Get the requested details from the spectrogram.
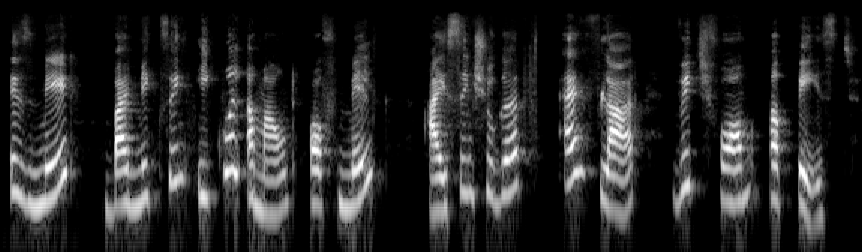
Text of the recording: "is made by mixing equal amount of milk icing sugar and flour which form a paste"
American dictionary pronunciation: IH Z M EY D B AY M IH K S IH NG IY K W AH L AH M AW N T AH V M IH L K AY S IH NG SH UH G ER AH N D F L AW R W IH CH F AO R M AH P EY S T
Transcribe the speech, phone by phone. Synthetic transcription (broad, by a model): IH Z M EY D B AY M IH K S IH NG IY K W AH L AH M AW N T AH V M IH L K AY S IH NG SH UH G ER AH N D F L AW R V IH CH F AO R M AH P EY S T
